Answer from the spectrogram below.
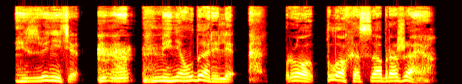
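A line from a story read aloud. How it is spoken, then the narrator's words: Mumbling. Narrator (Russian): пробормотал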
